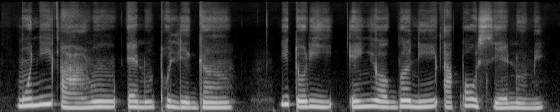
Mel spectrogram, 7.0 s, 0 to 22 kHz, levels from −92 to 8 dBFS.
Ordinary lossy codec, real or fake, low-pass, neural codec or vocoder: none; fake; none; autoencoder, 48 kHz, 128 numbers a frame, DAC-VAE, trained on Japanese speech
